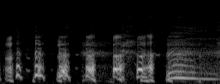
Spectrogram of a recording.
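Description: A man laughing and exclaiming without words: quick short vocal bursts, then one drawn-out 'ohh' falling slightly in pitch near the end.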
